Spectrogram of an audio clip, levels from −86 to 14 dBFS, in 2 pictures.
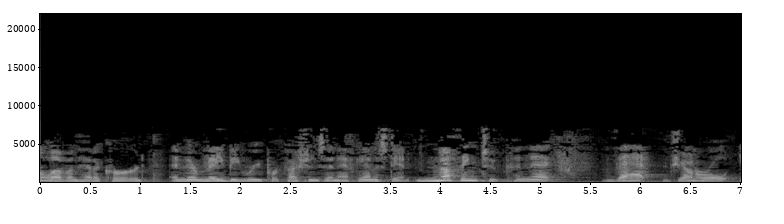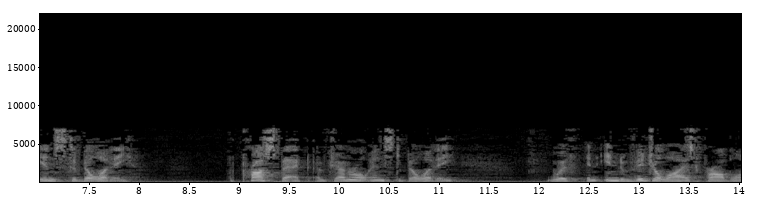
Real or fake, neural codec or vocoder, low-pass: real; none; 7.2 kHz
